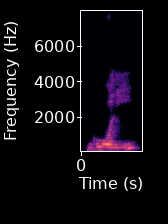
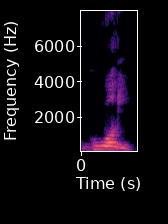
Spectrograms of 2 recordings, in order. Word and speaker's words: kvôli: So it's a soft sound or a palatalized sound. It happens because the L is followed by I. So li, kvôli.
